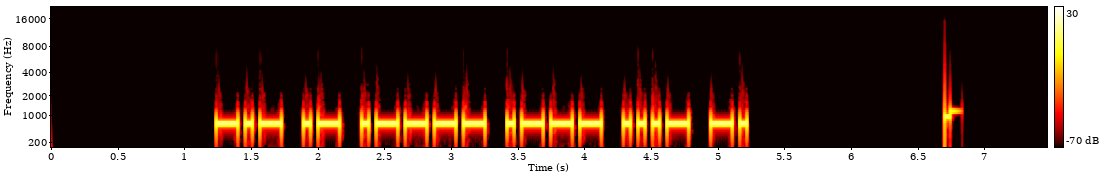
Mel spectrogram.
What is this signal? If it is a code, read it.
Morse code, heard as a keyed tone, about 23 wpm, 700 Hz. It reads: KA1JVN
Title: USA Call Signs - 6 Characters - 4x Character Spacing - 22wpm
